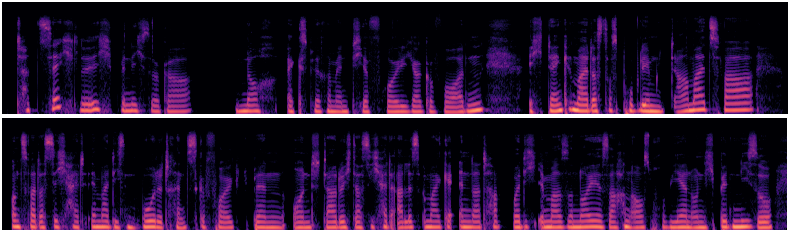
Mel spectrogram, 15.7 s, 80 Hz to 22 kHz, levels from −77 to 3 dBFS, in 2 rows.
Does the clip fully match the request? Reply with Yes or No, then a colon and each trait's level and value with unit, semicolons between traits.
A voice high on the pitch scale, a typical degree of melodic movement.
No: high, 195 Hz; narrow, 1.6 semitones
